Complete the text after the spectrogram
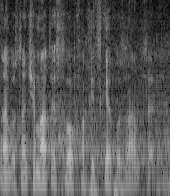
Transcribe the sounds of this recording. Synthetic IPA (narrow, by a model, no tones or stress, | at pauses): anɛposlaɲt͡ʃɛmaːt̪ɛst̪ookfakt̪ɪt͡skɛːpo̞znaːmt͡sɛ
